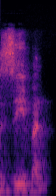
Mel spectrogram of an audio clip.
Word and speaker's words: sieben: तो 7 का जो हमारा स्पेलिंग है SIEBEN, इसको बोलते हैं जीबन।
